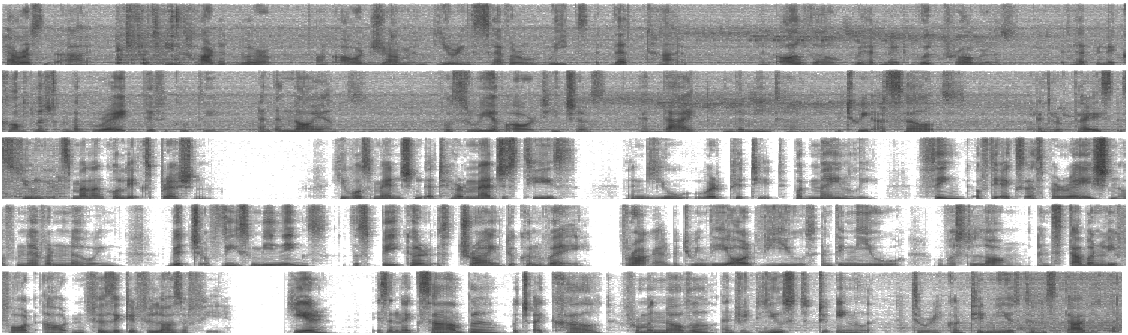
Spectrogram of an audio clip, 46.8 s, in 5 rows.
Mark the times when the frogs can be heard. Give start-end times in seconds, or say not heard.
not heard.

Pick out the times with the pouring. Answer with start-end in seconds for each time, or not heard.
0.9-1.6.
